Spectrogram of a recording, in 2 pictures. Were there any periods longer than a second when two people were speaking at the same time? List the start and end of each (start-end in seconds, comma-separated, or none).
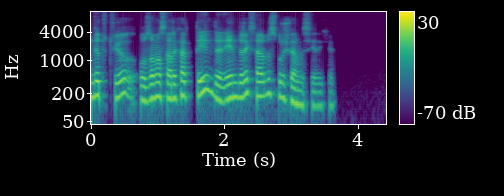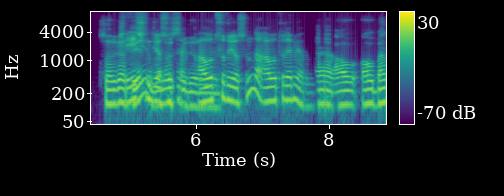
4.8-6.4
